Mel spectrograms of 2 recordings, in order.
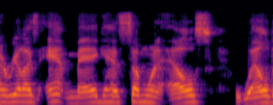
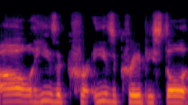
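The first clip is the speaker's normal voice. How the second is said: ordinary talk, nothing marked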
